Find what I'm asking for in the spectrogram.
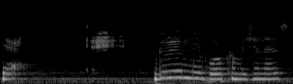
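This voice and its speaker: A student, a young woman, reading a prepared public comment at a school board meeting in a formal, steady way with small slips. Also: high voice, moderate pace, a little hiss or hum, rough recording. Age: teens.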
